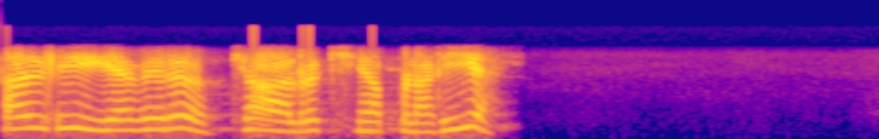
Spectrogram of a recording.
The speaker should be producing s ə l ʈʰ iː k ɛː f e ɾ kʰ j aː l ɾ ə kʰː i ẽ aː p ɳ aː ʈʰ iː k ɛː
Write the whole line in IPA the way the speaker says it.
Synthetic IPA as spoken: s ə l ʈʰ iː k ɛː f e ɾ kʰ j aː l ɾ ə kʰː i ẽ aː p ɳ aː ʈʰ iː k ɛː

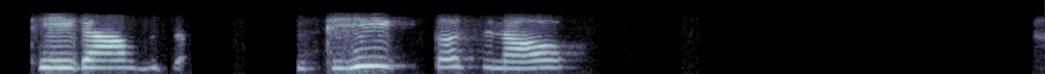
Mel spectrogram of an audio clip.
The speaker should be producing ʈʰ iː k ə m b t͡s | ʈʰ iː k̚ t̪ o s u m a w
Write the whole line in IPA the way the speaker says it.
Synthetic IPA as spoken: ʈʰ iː k a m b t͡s | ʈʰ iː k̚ t̪ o s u n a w

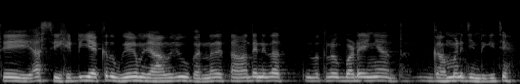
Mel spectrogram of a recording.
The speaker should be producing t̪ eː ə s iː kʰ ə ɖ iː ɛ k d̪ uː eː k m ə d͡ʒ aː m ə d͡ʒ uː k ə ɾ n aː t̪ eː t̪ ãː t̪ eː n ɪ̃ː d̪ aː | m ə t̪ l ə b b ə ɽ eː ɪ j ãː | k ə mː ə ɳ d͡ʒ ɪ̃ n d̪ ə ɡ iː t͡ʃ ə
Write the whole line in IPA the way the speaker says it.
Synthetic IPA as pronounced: t̪ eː ə s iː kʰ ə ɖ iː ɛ k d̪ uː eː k m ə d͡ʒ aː m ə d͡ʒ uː k ə ɾ n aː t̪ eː t̪ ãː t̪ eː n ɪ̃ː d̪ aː | m ə t̪ l ə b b ə ɽ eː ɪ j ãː | ɡ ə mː ə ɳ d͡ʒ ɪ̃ n d̪ ə ɡ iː t͡ʃ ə

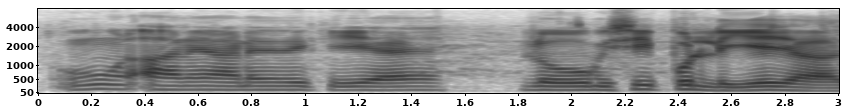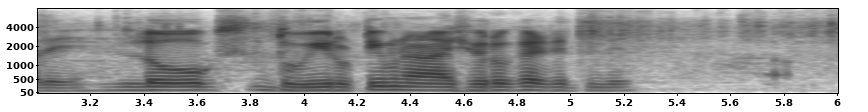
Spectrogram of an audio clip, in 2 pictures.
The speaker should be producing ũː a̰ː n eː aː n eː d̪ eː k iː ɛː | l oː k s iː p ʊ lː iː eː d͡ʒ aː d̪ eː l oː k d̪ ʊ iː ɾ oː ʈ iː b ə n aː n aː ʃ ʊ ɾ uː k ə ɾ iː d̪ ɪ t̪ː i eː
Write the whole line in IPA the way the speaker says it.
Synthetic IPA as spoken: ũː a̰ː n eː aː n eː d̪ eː k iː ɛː | l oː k s iː p ʊ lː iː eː d͡ʒ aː d̪ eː l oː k d̪ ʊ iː ɾ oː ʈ iː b ə n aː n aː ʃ ʊ ɾ uː k ə ɾ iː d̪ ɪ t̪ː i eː

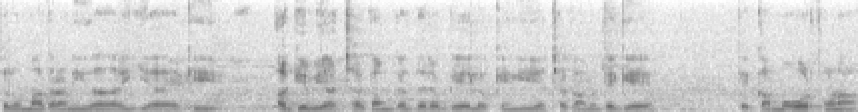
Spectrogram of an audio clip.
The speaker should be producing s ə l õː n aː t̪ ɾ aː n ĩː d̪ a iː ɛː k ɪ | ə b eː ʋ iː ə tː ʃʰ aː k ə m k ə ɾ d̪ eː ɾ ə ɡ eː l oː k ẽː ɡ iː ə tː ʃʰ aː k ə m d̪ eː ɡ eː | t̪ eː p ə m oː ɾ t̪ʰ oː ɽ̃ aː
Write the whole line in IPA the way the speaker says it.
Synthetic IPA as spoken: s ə l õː m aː t̪ ɾ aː n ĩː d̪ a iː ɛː k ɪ | ə ɡ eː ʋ iː ə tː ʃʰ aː k ə m k ə ɾ d̪ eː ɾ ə ɡ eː l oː k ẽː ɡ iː ə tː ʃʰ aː k ə m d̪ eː ɡ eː | t̪ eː k ə m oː ɾ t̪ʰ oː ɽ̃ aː

